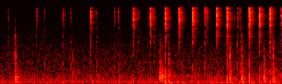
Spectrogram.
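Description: A small magnet stroked repeatedly along a metal spoon in one direction to magnetize it, giving faint light clicks and scrapes. They come only now and then at first, then settle into about three to four a second from about halfway.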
